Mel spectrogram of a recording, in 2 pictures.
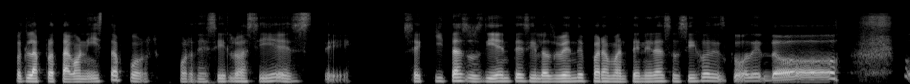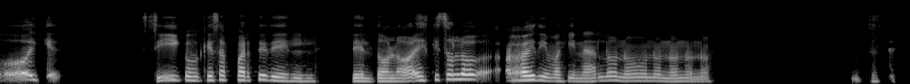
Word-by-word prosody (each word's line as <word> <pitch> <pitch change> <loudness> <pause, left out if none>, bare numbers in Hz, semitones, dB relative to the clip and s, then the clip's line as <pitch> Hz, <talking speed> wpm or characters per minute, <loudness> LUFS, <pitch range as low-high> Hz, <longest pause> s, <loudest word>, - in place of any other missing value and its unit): pues, 140 - -3
la 140 -1 +6
protagonista, 140 +6 +2
por 145 -8 -4 0.2
por 130 - -5
decirlo 135 +2 -3
así, 145 +2 -3
este, 145 0 -6 0.5
se - - -4
quita 155 +1 +2
sus 140 -3 -3
dientes 145 +2 +1
y 140 - +1
los 135 0 +2
vende 145 +2 +3
para 145 -1 +2
mantener 135 +1 0
a 145 - +1
sus 145 0 -8
hijos, 165 +3 +1
es 155 - -4
como - - -2
de: 165 +1 -2
"¡no!". 280 - +1 0.6
Ay, 485 -1 +2
que 430 0 -6 0.8
sí, 205 -2 -3
como 185 -2 +1
que 195 - -2
esa 210 +2 0
parte 205 +1 +1
del 155 -5 -2 0.3
del 150 -2 0
dolor, 150 -1 +2
es 190 0 0
que 220 - -6
solo, 235 +5 +4
ay, 200 +2 +6
de 190 - 0
imaginarlo, 155 +3 -2
no, 165 0 -2
no, 160 -1 -4
no, 145 0 -3
no, 150 - -4
no. 75 +2 -8 1.4
Entonces 140 +1 -16
150 Hz, 150 wpm, -23 LUFS, 140-190 Hz, 1.4 s, la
